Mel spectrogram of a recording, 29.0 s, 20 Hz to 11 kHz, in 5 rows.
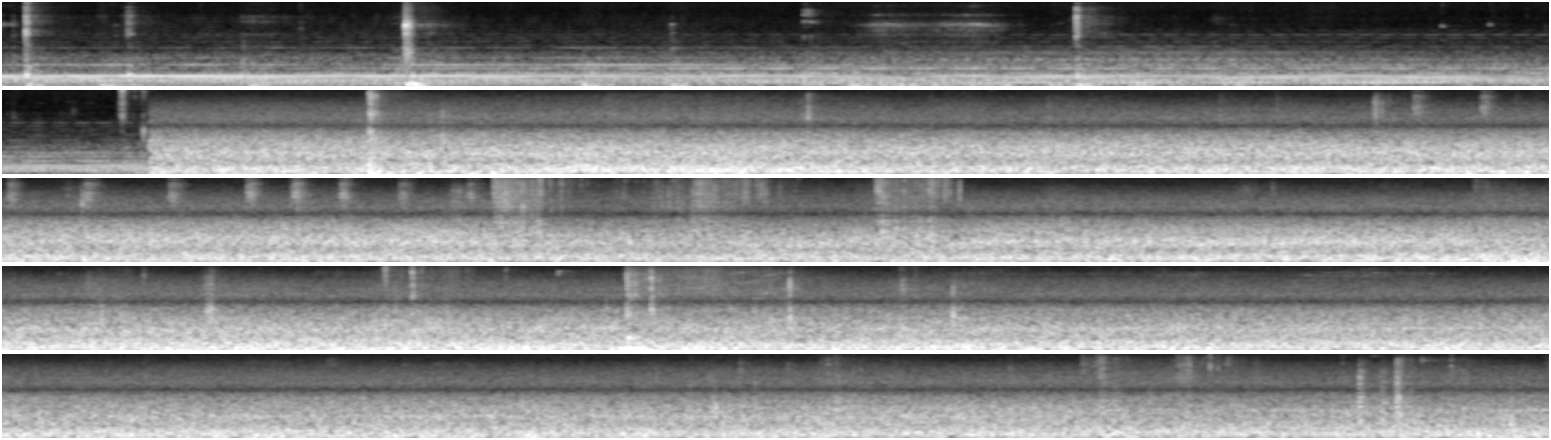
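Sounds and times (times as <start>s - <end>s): heavy rain falling: 6.4s - 29.0s.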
